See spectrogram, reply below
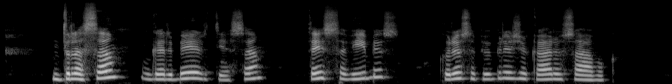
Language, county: Lithuanian, Tauragė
